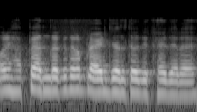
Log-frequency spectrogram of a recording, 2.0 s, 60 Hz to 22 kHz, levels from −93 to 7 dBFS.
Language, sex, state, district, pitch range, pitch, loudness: Hindi, female, Bihar, Kishanganj, 165-190 Hz, 175 Hz, -23 LUFS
